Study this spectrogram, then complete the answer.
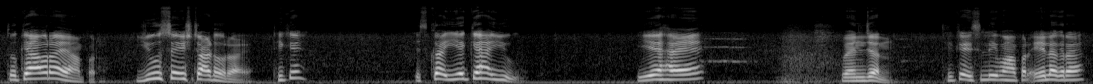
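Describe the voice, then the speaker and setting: In a Hindi lesson on English articles, a coaching teacher with a high male voice drills students through rhetorical questions he keeps repeating, along with "ठीक है." English example sentences are read out slowly.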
